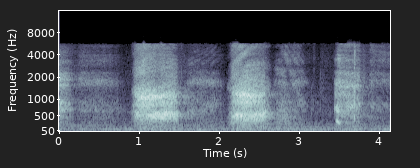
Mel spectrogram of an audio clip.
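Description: A woman breathing hard from exertion during a set of burpees: two loud, gasping breaths about a second apart, then a shorter one near the end.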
